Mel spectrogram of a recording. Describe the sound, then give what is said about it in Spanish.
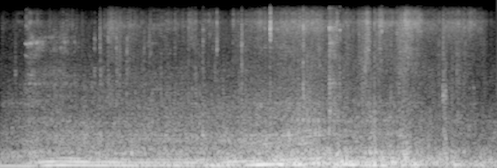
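A car drives along after nightfall with its engine running steadily, a continuous low rumble and road noise filling the whole stretch at an even level, with no voices. “Ya en el coche, Miguel revisa mentalmente su agenda.”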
